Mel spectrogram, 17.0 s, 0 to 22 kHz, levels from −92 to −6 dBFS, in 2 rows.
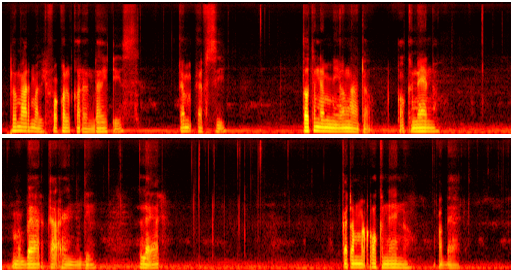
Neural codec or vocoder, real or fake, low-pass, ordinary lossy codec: codec, 44.1 kHz, 2.6 kbps, SNAC; fake; none; none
